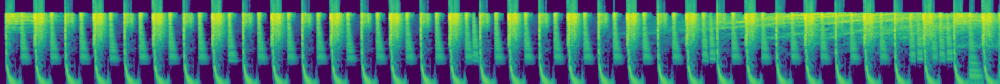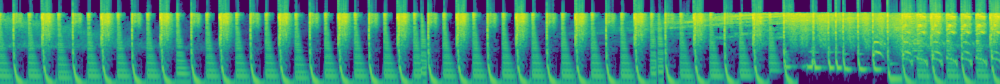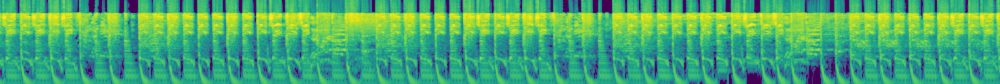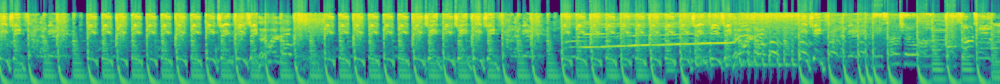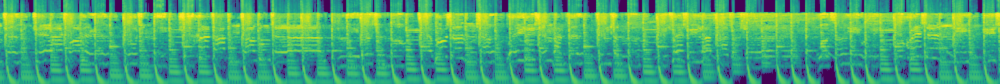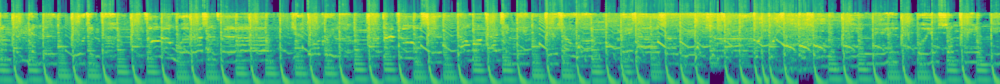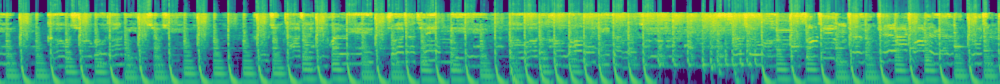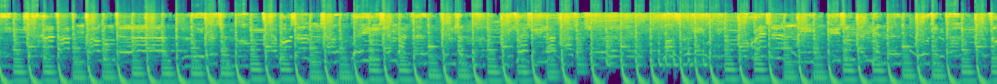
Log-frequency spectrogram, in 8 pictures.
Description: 舞曲类别：电子Electro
